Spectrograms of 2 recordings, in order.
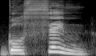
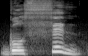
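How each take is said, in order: The two takes are said the same way.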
